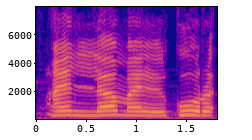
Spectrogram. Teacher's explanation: Saya memilih untuk membaca 4 harokat pada huruf alif tersebut sebelum saya matikan bacaan. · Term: mad arid lis sukun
